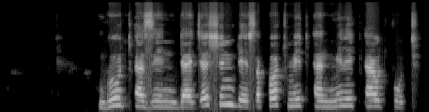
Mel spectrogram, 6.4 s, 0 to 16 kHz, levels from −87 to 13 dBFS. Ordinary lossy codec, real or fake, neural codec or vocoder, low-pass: none; real; none; 14.4 kHz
